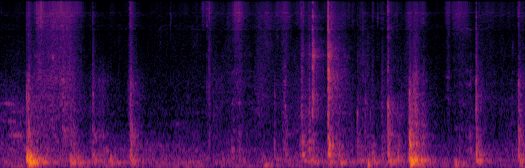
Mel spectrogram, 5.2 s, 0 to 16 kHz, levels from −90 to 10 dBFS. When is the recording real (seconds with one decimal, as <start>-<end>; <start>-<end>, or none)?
0.0-5.3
